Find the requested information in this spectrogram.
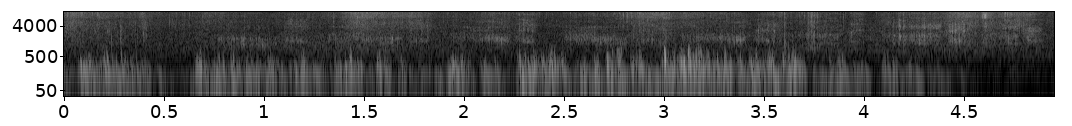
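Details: On a garden plot, French Bulldog Oleg munches strawberries with a steady run of deep, rough snorting grunts, fast and uneven, fading out near the end.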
